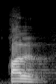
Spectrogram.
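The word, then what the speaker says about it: قلب: Qalb. Same word, but just two letters are different. Imagine you read in the Qur'an, you're talking about the dog, but you say qalb.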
